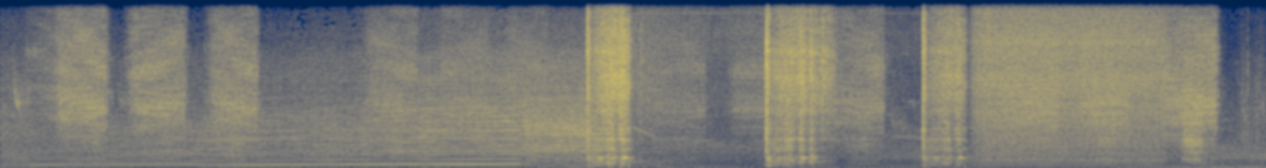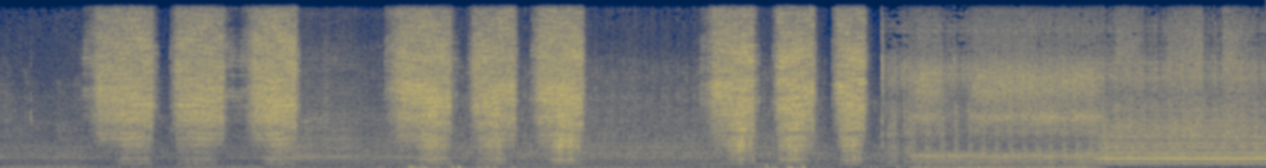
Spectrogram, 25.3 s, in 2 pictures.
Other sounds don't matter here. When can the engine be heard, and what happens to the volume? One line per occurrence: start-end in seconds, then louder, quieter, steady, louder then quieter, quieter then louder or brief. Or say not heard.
0.0-25.2 quieter.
